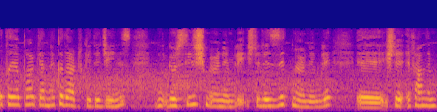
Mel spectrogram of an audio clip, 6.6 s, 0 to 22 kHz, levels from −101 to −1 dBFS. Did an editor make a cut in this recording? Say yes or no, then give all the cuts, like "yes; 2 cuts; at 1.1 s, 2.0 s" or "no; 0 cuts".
no; 0 cuts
